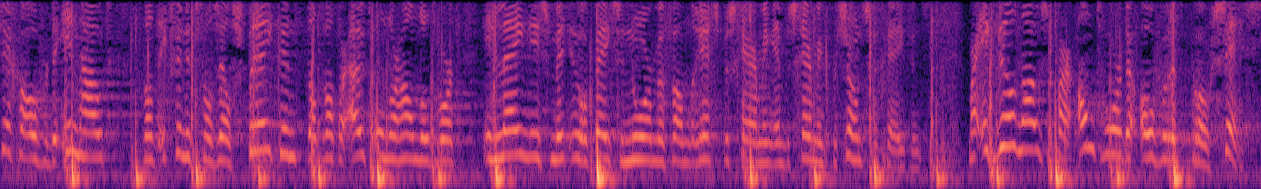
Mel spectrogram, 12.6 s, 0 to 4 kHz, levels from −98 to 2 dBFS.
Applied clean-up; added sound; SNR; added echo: none; Walk, footsteps; 1 dB; none.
